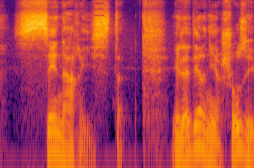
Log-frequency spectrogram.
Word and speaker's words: scénariste: que nous cherchions scénariste vous l'écrivez SC le prononce pas e accent aigu Naris te scénaris scénariste ça n'est pas ce qu'est nariste c'est vraiment scénariste et la dernière chose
